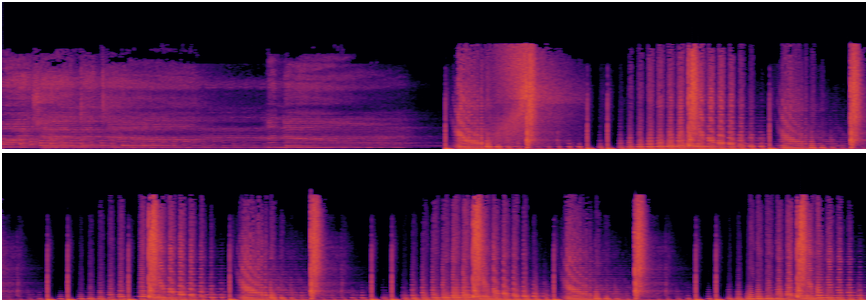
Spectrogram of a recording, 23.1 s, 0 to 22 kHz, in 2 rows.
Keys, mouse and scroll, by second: 1.5 middle click, 2.4 s, 4.3 click, 4.9 middle click, 5.9-8.0 middle drag, 8.4 click, 9.6 s, 10.6 click, 11.0-13.4 middle drag, 15.1 shift+middle click, 15.5 middle click, 16.8 middle click, 18.8 middle click, 19.8 KP_1.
